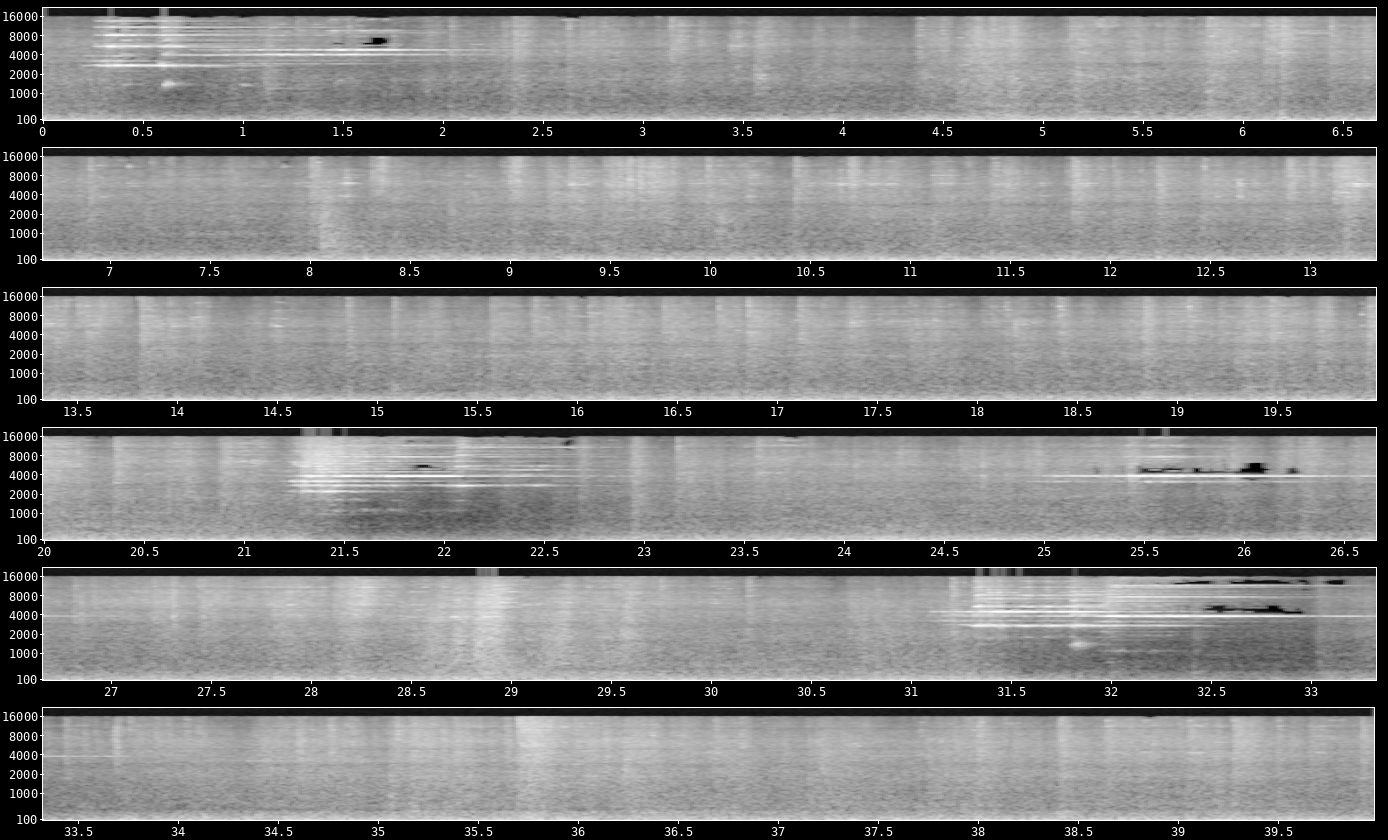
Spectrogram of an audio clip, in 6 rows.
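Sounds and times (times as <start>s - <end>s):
train wheels rumbling on rails: 0.0s - 39.9s
metal wheel squeals: 0.2s - 2.2s, 21.2s - 22.8s, 25.0s - 26.8s, 31.1s - 33.8s.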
